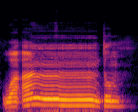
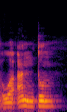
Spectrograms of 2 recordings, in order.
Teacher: Ah, jadi nun sukun atau biarawati mati ini bertemu dengan ta, sehingga dibaca secara samar dan dilantunkan selama dua alif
